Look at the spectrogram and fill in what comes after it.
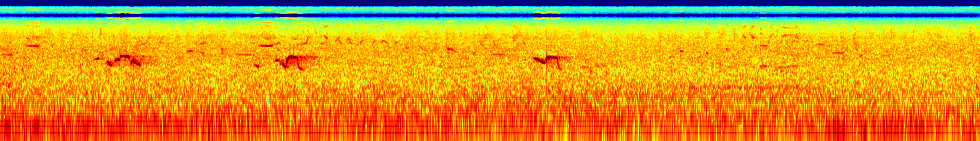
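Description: A bird calling three short chirps, about two seconds apart and then four, with fainter bird calls scattered through a steady outdoor background noise.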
